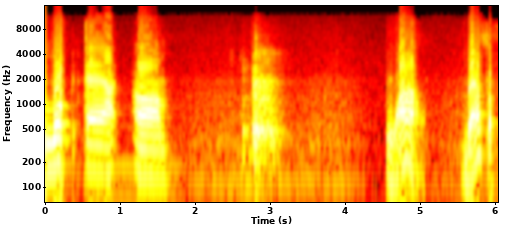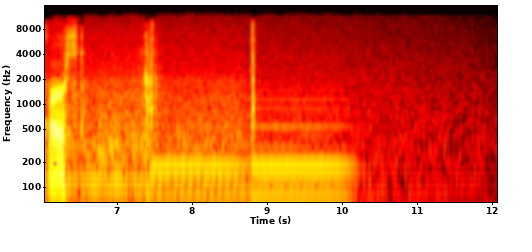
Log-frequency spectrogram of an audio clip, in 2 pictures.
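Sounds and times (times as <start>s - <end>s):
electrical hum: 0.0s - 10.9s
sharp clicks: 7.4s - 7.6s, 8.7s - 9.0s.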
